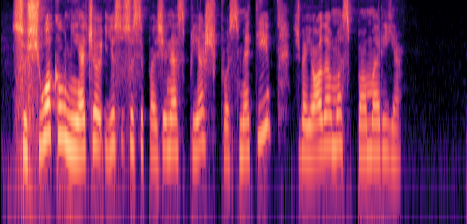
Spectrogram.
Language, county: Lithuanian, Telšiai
